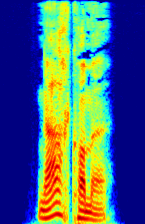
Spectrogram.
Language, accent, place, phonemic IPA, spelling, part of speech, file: German, Germany, Berlin, /ˈnaːχˌkɔmə/, Nachkomme, noun, De-Nachkomme.ogg
- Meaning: offspring, descendant, scion (male or of unspecified gender)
